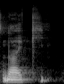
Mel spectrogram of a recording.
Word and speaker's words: Nike: Aber es ist tatsächlich richtig so, dass man, also man sagt nicht Bikey, sondern Bike, aber man ist hier nicht in der Rechtschreibung, sondern man ist hier bei einem Namen und der Name ist einfach Nike. Also so spricht man das richtig aus, Nike.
